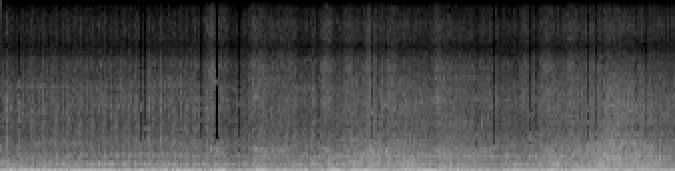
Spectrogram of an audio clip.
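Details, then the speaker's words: Air-cooled VW bus engine, valves adjusted, old fuel described as pretty bad. A steady, even low idle with a smooth exhaust beat and no knocks or misses. Normal idle. "engine sounds nice the bowels adjusted but"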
